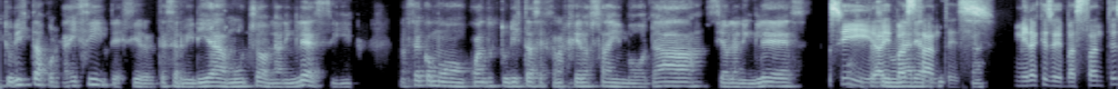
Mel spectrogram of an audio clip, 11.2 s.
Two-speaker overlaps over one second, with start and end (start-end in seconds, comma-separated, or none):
8.3-9.8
